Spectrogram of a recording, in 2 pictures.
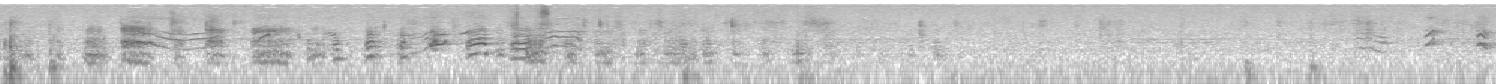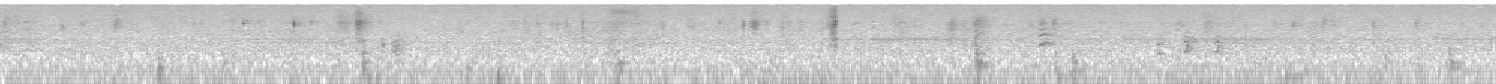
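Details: Excited four-week-old Bichon Frise puppies play and play fight after first leaving their basket, giving a busy run of growly yaps and squeaks for about four seconds, then only faint scattered whimpers and rustling.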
